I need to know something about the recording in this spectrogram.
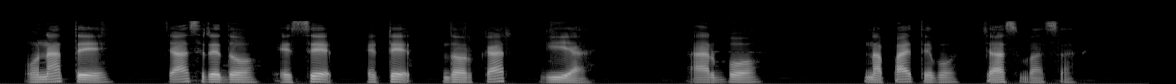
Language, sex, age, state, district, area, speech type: Santali, male, 30-45, Jharkhand, East Singhbhum, rural, spontaneous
